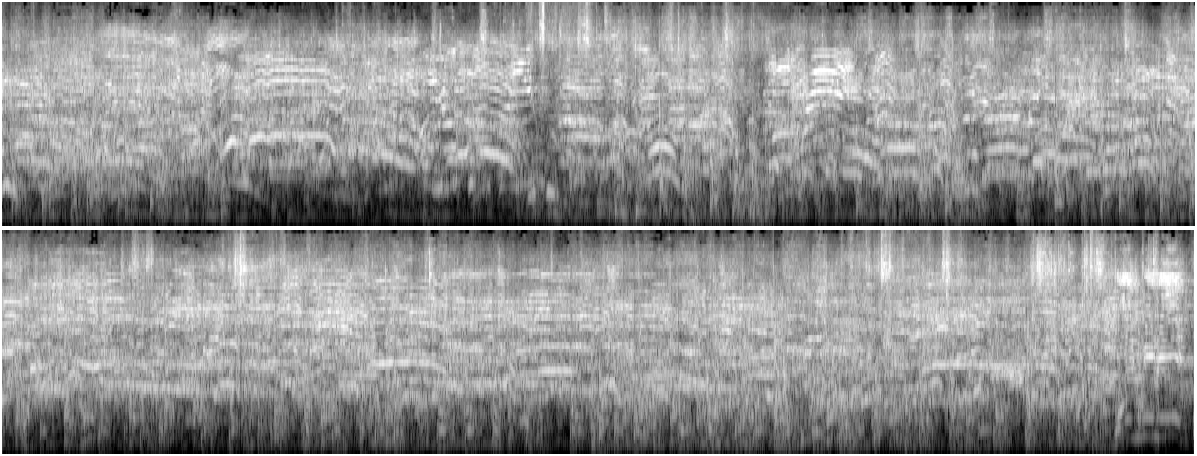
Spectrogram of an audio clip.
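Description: A crowd of children shouting and cheering, with many high voices overlapping continuously at a steady loud level.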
